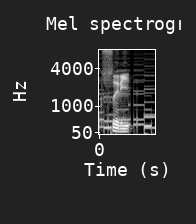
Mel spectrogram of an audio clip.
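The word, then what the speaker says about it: 薬: And then after that we have kusuri. Actually, the first u is barely heard if at all, so kusuri, usually.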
